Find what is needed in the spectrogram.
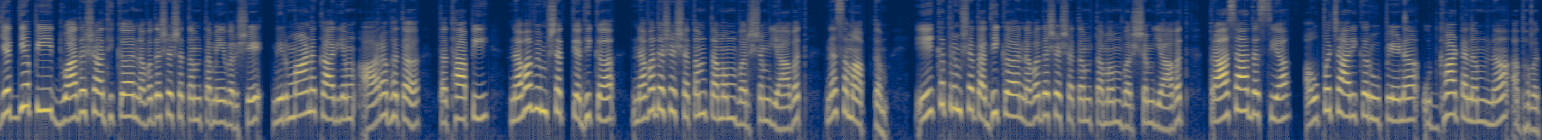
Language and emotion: Sanskrit, neutral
